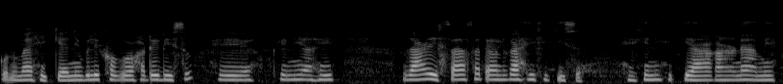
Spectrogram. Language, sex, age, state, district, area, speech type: Assamese, female, 30-45, Assam, Lakhimpur, rural, spontaneous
